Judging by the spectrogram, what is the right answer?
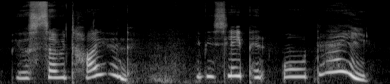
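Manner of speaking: put-on soft cooing baby voice.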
